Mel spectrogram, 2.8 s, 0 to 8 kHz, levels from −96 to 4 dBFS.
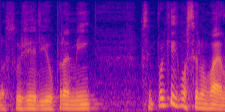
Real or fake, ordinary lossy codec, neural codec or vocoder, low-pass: real; none; none; none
